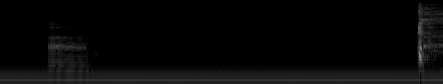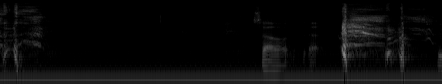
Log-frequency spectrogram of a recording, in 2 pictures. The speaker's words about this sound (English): excuse me, I keep coughing here.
